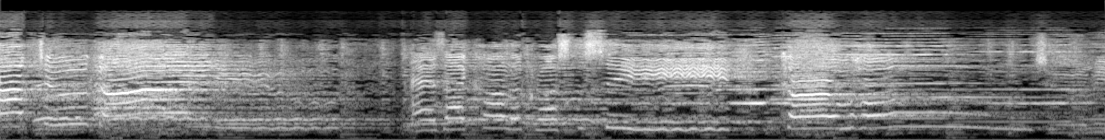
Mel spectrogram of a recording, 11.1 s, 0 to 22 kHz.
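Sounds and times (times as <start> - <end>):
song with sung lines: 0.0 - 11.0.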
